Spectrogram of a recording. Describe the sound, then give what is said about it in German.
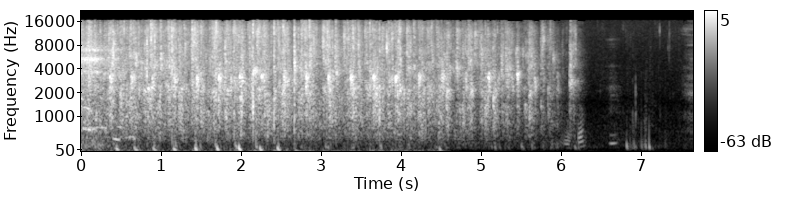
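A project group applauds itself with dense, steady clapping for about six seconds, loud and continuous, before it quickly dies away into a few scattered claps and quiet. “Nochmal ein Applaus für die Gruppe erstmal, also für uns.”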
